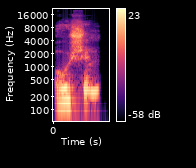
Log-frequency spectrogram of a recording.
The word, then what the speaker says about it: Wouxun: Oh, and did you know the pronunciation of the Chinese word Wouxun is ocean?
